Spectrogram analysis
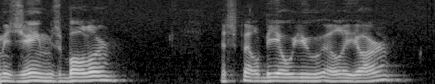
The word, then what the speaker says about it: Bowler: us so thank you okay next is James Bulger the rate payer James a bo you le are that's you okay I must have butchered your last name please pronounce it my name is James bowler misspelled Bo you ill er I live in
